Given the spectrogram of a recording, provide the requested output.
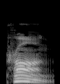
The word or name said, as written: prong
